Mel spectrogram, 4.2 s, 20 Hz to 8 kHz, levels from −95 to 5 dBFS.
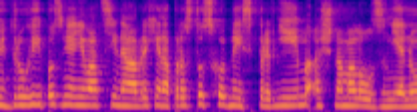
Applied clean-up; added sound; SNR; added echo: neural mask model DeepFilterNet 3.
